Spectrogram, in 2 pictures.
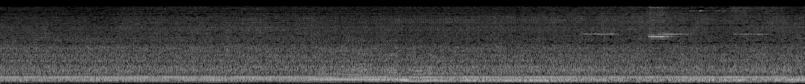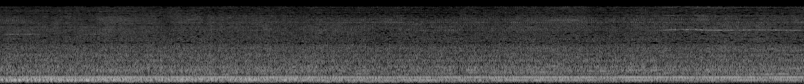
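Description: A machine humming steadily with a low drone, with a few short high peeps about six to seven seconds in.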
